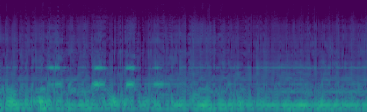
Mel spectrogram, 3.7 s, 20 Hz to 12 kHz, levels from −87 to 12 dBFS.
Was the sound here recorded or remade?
remade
